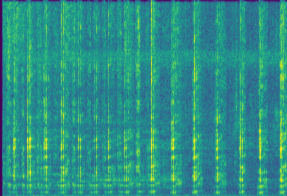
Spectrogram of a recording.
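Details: Tamed native pig, tied up, with coconut, giving rapid, rough grunts, about three per second, in an uneven but steady stream of short oinks.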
